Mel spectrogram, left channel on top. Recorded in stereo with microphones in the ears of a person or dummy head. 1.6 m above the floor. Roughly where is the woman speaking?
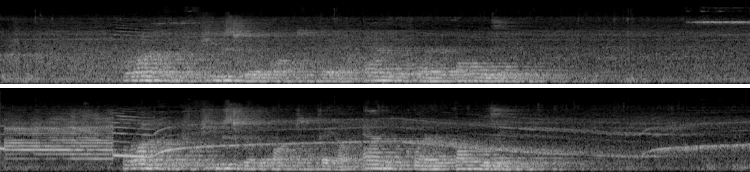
Centre.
